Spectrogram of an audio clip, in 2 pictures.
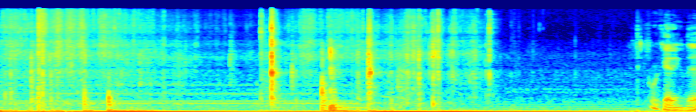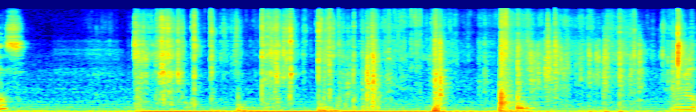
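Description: Cardboard and plastic wrappers rustle and crinkle as a box is handled.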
